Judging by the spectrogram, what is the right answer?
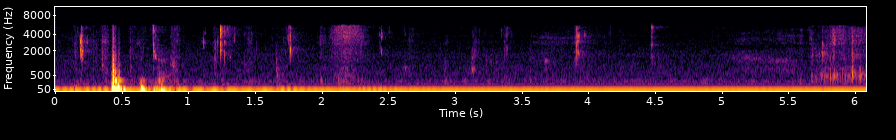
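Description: Close-miked chewing and wet mouth sounds of someone eating, with scattered small clicks and smacks. About half a second in come two or three heavy low thumps, the loudest sound.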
